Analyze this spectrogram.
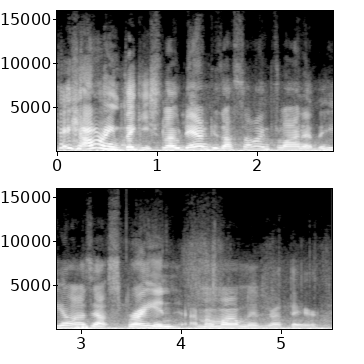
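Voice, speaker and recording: A woman speaks with a Texan accent at a fairly quick pace, with hardly any pauses. Noticeable background noise and audible room echo fill the recording. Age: 60s. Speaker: local eyewitness. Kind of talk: casual chat. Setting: outdoors.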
